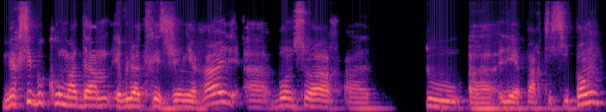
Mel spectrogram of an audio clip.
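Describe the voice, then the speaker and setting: A high-voiced man with a foreign accent gives a prepared evaluation. He is not a native speaker and talks slowly and haltingly, filling the gaps with hesitation sounds. His voice is dark and soft-edged. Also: animated. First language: not French. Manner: halting, hesitant delivery with constant filler sounds. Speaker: grammarian giving a report at a speaking club.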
